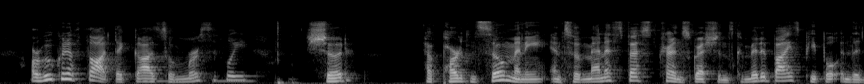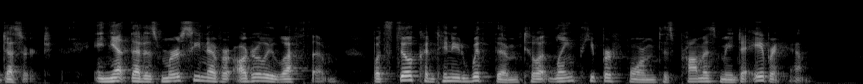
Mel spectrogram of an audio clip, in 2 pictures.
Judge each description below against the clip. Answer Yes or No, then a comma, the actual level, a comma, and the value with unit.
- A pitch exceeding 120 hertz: Yes, medium, 140 Hz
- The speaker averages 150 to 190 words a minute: Yes, average, 170 wpm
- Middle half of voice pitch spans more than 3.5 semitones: Yes, average, 5.2 semitones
